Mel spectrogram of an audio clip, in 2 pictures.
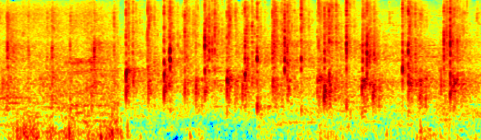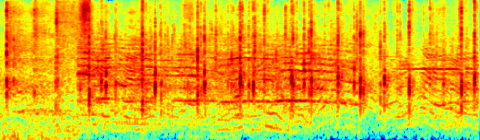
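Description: Spectators clap their hands outdoors.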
